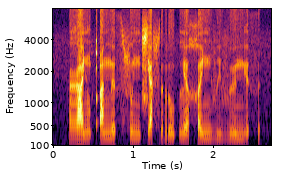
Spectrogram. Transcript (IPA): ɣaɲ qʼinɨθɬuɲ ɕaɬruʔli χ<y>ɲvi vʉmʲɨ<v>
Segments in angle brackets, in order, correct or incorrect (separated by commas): incorrect, incorrect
